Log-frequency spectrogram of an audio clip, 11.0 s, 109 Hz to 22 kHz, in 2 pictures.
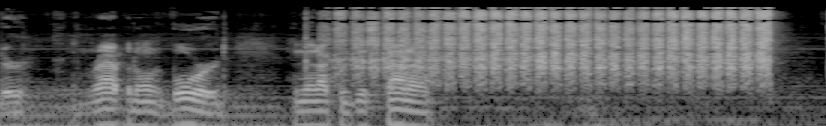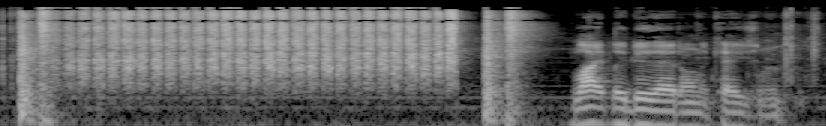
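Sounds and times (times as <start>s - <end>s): knife scraping on sanding belt: 2.1s - 5.2s, 5.8s - 8.6s.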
